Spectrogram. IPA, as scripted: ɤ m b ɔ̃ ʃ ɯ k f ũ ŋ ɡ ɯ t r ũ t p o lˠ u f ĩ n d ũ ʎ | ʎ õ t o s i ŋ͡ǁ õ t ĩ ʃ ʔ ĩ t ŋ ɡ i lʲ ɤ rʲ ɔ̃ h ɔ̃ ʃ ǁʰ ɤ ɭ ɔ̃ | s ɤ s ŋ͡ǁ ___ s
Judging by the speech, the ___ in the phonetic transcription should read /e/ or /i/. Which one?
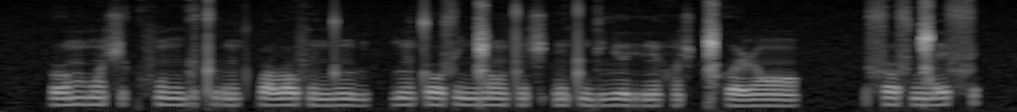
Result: e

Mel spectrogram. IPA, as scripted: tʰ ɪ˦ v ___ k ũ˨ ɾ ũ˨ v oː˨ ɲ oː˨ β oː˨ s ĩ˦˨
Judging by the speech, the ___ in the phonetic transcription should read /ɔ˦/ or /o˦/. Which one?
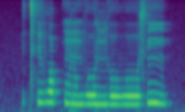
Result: ɔ˦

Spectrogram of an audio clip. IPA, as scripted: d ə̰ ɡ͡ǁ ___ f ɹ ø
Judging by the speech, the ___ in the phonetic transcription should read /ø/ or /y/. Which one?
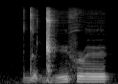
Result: y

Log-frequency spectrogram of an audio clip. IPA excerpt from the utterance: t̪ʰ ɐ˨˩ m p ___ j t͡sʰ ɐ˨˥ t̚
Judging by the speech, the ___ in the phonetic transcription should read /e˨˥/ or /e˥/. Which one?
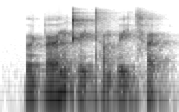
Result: e˨˥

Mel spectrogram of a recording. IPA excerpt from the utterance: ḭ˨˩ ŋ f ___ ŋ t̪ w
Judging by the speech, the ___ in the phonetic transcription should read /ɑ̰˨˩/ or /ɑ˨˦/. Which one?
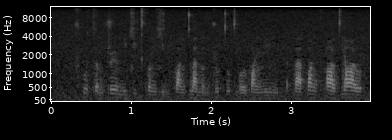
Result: ɑ˨˦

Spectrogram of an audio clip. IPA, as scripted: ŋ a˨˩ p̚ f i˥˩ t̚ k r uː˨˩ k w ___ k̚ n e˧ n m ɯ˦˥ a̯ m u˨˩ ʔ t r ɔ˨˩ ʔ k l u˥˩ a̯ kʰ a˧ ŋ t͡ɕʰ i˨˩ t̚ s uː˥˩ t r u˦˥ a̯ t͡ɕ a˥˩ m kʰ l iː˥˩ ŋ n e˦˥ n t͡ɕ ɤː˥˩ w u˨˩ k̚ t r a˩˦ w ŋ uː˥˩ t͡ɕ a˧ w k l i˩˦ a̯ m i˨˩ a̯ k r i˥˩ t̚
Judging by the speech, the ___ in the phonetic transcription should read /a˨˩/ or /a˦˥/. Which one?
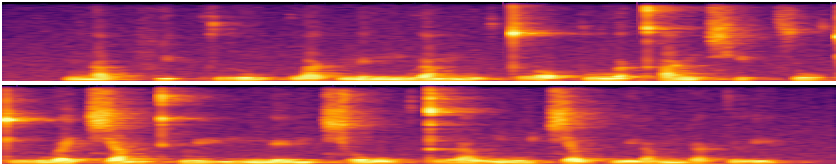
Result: a˨˩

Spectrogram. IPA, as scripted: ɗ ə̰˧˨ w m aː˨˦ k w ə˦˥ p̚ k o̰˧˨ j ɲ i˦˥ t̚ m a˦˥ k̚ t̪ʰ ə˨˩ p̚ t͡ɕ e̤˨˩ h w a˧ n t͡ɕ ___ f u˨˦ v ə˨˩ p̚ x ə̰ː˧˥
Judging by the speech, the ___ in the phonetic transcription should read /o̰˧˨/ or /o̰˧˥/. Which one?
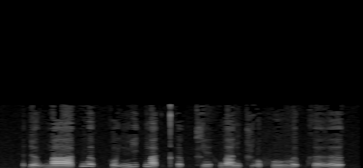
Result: o̰˧˥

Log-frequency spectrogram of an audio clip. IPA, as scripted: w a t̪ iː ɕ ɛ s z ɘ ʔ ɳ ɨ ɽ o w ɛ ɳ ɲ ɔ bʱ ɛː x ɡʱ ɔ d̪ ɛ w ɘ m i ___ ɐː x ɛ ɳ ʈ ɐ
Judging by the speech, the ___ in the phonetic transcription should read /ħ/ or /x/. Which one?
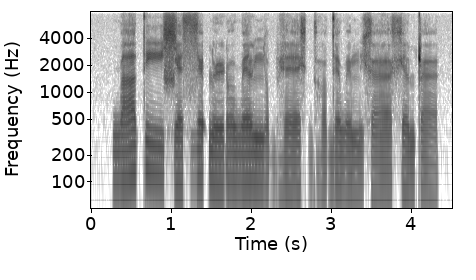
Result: x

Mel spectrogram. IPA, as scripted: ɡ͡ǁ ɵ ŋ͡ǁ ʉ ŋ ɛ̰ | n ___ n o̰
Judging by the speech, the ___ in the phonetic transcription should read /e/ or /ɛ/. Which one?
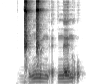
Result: ɛ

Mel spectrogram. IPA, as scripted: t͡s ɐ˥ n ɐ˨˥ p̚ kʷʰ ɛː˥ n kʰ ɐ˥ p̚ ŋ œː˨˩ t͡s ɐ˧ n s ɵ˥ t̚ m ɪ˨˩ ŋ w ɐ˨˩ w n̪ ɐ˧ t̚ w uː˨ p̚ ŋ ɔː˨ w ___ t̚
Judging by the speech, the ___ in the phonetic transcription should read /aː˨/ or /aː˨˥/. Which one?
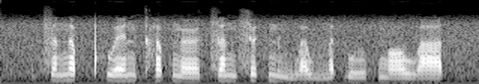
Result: aː˨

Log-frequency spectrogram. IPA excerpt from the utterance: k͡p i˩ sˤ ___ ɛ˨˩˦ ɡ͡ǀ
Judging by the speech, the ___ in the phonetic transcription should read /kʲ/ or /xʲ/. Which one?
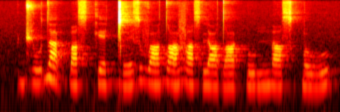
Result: kʲ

